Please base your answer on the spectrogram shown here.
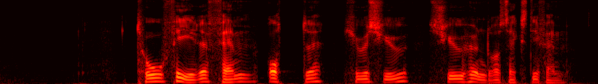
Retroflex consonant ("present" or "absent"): absent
